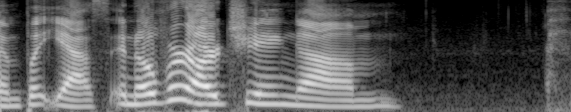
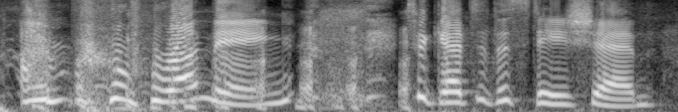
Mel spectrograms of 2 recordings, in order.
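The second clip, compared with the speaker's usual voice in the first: laughing while talking; 5 semitones higher than usual. Real, not acted. Host telling colleagues about running to the station, laughing. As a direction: laugh through the words.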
